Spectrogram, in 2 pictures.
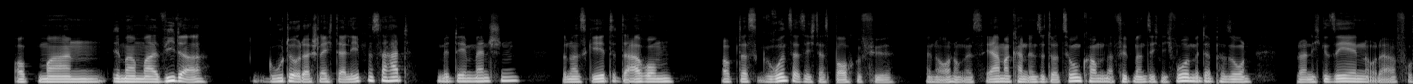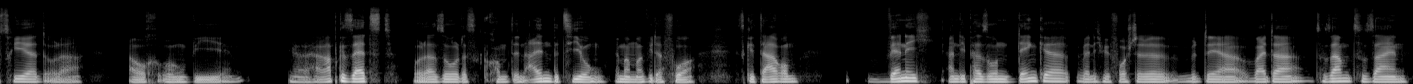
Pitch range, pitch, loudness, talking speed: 120-135 Hz, 125 Hz, -19 LUFS, 170 wpm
